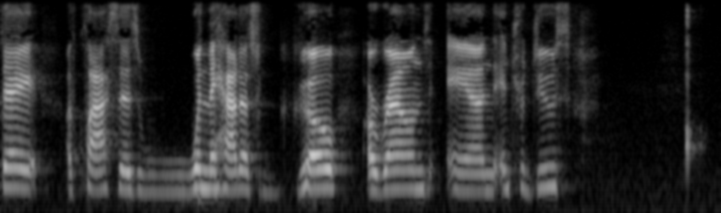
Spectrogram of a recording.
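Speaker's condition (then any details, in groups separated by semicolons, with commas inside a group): Stuttering; familial developmental stuttering, brother, dad, uncle affected, worsened through school, childhood therapy for tongue-out s lisp; still stutters, stuttering therapy after college, 3-week intensive Successful Stuttering Management Program, less avoidance; variable, sometimes fine, sometimes bad, strange sounds while speaking, formerly barely any word out; prolonged sounds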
